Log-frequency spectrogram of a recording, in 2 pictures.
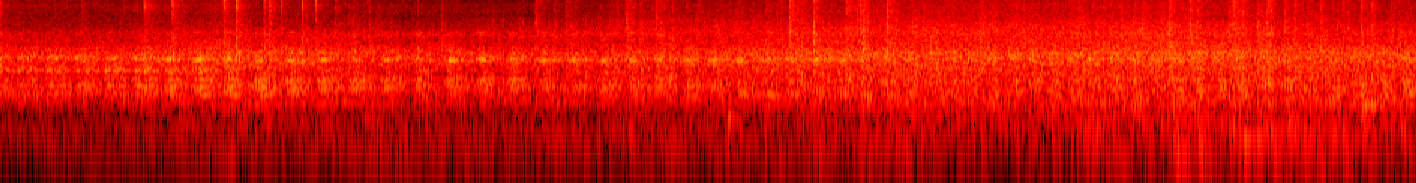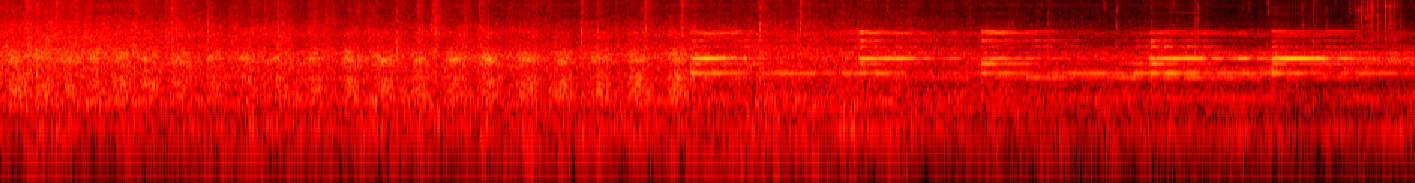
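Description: A model train runs smoothly along its track with a steady, continuous clickety-clack rolling sound, close and moderately loud, with no talking.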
